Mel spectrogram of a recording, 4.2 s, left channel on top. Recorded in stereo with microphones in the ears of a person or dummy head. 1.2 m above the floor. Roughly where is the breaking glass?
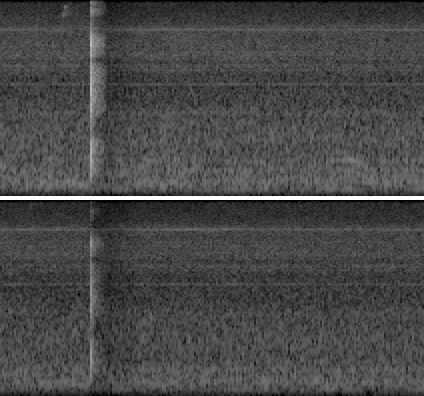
Left.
